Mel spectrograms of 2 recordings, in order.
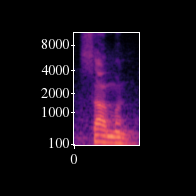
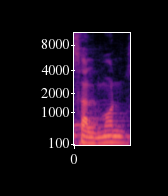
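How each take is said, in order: First: The L sound is silent in the word. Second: The L sound is pronounced in the word. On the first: The speaker calls it right. "silent L" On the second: The speaker calls it wrong. "Hindi na salmon"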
